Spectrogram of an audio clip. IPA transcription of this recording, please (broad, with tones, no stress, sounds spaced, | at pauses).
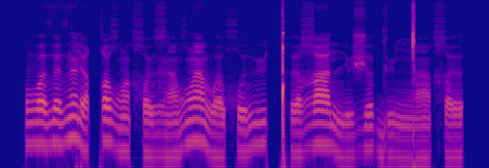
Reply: β ʌ˦ ð ə˦ ð ə̃˥ ɾ ə˨ q u˦ ʁʷ ə̃˨ χ ɵ˩ ɣ ã˩ ʁʷ ã˥ β ʌ˩ χʷ ɪ˨ β ʉ˦ ǃʰ ə˨ ʁ a˥ n ʉ˩ ʒ ɵ˦ ɡ ʉ˩ ŋ͡ǀ ã˩ χ ə˨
